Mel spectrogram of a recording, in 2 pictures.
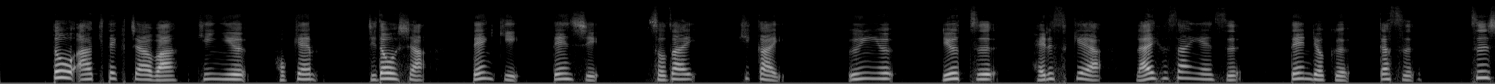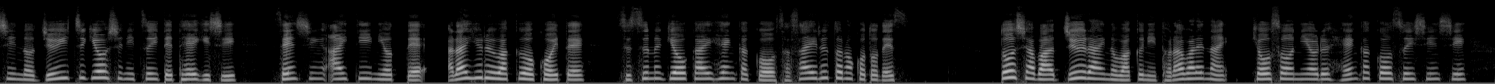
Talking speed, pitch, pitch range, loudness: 235 characters per minute, 245 Hz, 220-265 Hz, -29 LUFS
